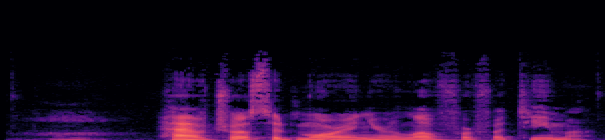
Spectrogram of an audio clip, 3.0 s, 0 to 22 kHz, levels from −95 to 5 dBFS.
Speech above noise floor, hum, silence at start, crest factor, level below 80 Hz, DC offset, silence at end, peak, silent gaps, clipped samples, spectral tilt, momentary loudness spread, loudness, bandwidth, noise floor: 21 dB; none; 0.25 s; 26 dB; -68 dBFS; under 0.1%; 0.1 s; -8 dBFS; none; under 0.1%; -5 dB/octave; 13 LU; -33 LUFS; 13 kHz; -54 dBFS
